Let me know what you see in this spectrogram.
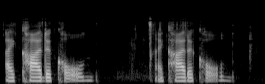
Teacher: the t changes to a d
